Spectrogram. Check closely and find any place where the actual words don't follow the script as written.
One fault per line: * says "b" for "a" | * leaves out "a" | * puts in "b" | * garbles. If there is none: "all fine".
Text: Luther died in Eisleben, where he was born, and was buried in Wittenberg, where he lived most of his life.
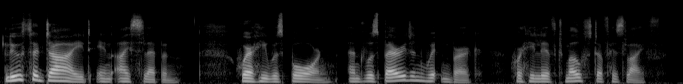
all fine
